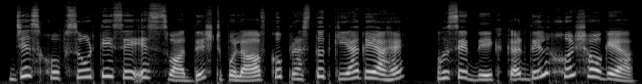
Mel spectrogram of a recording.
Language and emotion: Hindi, happy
